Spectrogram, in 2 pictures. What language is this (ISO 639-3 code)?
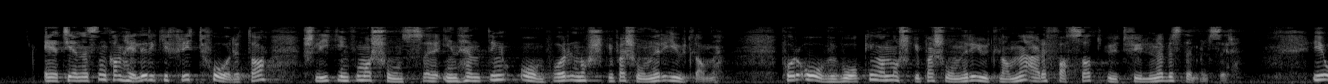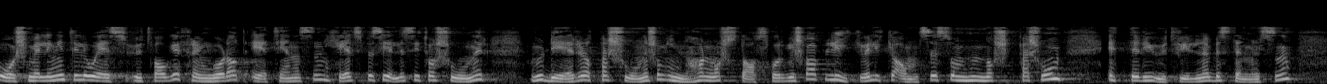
nob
